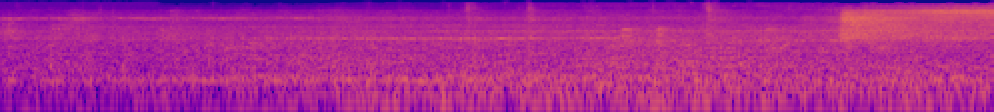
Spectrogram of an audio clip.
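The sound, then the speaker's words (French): A train halting at the station in Stuttgart gives a continuous, loud rolling rumble with a steady rail-noise texture. Faint high squeaks appear toward the end. “Le train fait une halte à la gare de Stuttgart.”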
